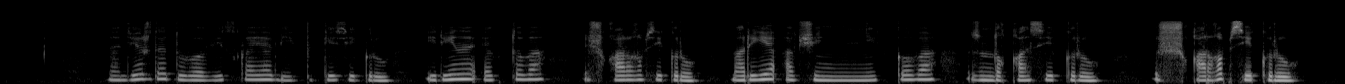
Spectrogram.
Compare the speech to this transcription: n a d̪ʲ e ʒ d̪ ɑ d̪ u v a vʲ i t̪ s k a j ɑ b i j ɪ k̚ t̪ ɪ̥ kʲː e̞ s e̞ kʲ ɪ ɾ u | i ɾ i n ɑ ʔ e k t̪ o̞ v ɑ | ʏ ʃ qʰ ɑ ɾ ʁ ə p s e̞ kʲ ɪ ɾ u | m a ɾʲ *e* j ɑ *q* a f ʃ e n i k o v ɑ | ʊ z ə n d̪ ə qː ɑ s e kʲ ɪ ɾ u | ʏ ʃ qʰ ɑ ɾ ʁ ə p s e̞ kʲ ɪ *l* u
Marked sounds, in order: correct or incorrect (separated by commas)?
incorrect, incorrect, incorrect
